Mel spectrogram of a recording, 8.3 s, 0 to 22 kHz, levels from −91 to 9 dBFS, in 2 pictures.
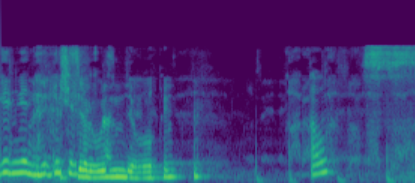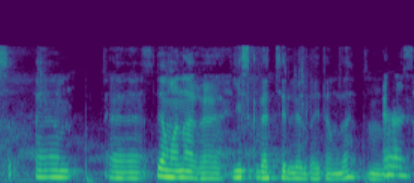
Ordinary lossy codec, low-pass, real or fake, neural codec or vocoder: none; none; fake; codec, 16 kHz, 16 kbps, FunCodec, trained on LibriTTS, 50 frames a second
